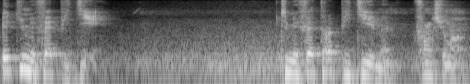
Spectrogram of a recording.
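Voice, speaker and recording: A man's voice: fairly high pitch, animated, unhurried, echoey room, noisy background. A man ranting scornfully on a live stream, repeating himself and mixing French with a local language. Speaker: live streamer addressing viewers. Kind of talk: heated live-stream rant.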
